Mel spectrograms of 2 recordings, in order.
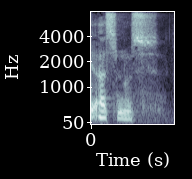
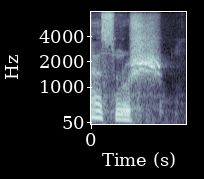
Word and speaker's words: asnous: Le petit de l'âne en berbère, jusqu'à présent, ça se dit asnous. Asnous, et prononcer le S, ça devient asnouche.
